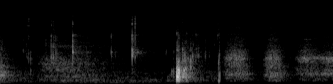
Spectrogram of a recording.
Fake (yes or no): no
